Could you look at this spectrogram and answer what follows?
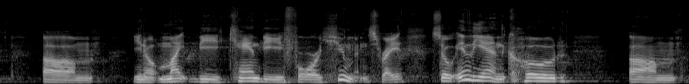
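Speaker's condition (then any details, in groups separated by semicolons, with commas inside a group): No condition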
